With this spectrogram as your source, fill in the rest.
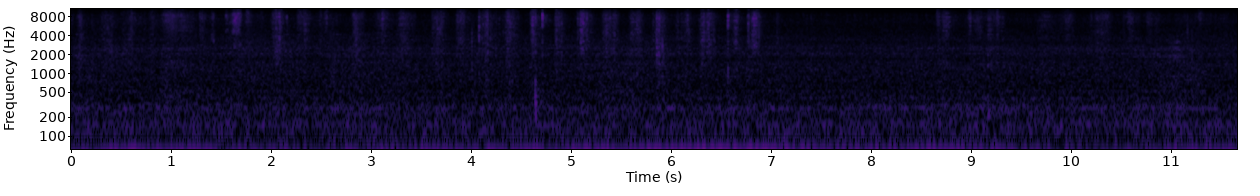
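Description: A tool scrapes softly against dry clay.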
